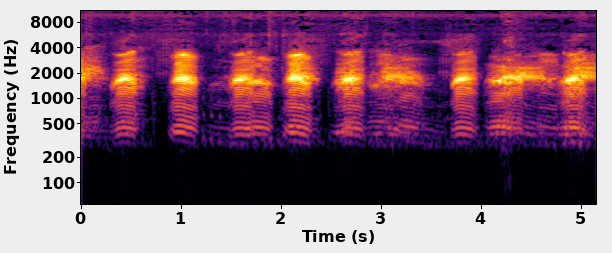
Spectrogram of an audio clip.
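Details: Yellow frog calling in a steady series of loud, rough, bleating croaks, each about half a second long and repeated roughly twice per second, with strong buzzy harmonics and a slightly uneven rhythm.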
